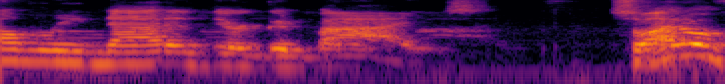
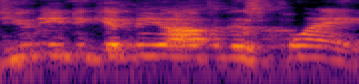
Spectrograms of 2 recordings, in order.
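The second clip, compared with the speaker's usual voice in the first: put-on yell, higher pitch; 7 semitones higher than usual. Retelling how a passenger on a plane yelled: imitating a passenger yelling. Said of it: "So she's yelling".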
